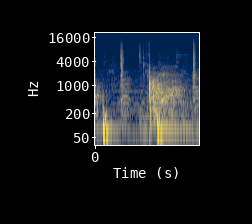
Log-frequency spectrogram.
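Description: Background music with three sharp knocks, a glass liqueur bottle being handled and set down on a granite countertop. A short noisy swell follows the last knock about a second in.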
